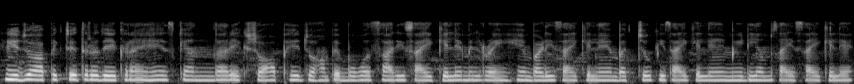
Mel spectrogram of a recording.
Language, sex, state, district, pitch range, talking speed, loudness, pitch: Hindi, female, Chandigarh, Chandigarh, 195-205 Hz, 220 wpm, -17 LUFS, 200 Hz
